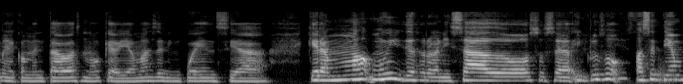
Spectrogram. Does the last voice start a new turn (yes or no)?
no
